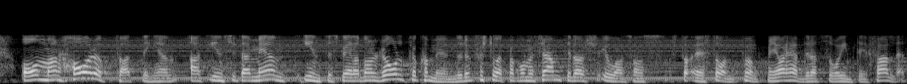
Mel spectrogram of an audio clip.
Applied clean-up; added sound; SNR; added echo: none; Organ; 13 dB; none.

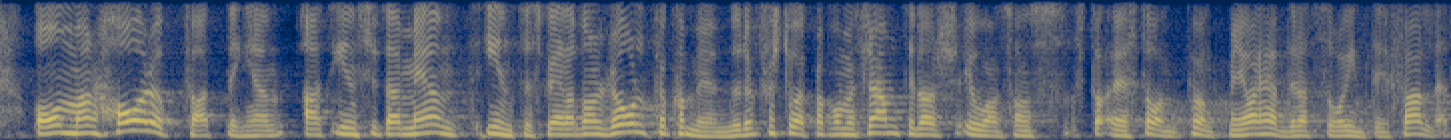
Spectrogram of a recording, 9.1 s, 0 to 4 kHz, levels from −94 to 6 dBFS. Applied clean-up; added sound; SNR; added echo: neural mask model Resemble Enhance denoiser.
